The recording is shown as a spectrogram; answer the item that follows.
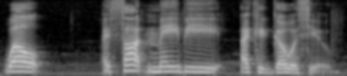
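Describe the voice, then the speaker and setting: A narrator voicing a gentle young woman, a priestess who speaks hesitantly and kindly. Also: medium pitch, slow pace, clean tone, lightly acted.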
